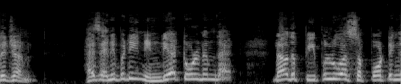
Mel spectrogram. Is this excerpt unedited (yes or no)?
yes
